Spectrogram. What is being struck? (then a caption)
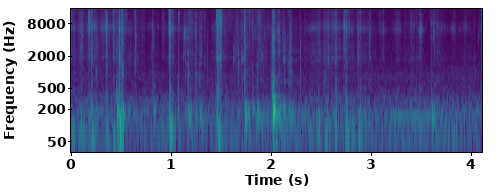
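Soap bar shaved with a knife blade. A utility knife blade scrapes and shaves chunks off a solid light-blue bar of soap with a dotted painted coating, held in the hand. A quick run of dry, crumbly scraping ticks and crinkles mixes bright, hissy highs with soft low thuds, with sharper cuts standing out near the middle.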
